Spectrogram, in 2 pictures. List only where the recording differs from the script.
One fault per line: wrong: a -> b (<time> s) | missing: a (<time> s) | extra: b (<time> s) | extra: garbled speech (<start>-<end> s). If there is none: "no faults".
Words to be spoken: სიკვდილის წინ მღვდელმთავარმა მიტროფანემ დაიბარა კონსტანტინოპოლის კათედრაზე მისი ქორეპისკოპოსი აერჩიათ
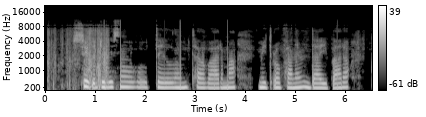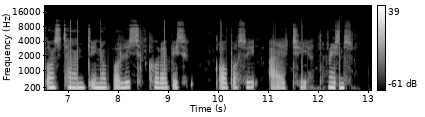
missing: წინ (1.4 s)
missing: კათედრაზე მისი (8.3 s)
extra: garbled speech (12.2-12.7 s)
